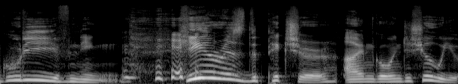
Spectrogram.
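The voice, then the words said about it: Bad Alfred Hitchcock impression. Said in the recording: “That was the worst Hitchcock accent ever.”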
